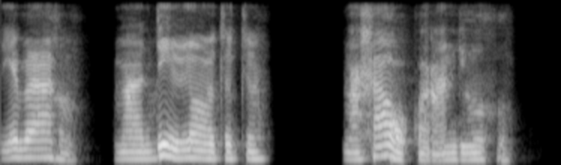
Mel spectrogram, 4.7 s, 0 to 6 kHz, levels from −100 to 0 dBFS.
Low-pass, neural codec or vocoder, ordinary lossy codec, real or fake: 5.4 kHz; codec, 32 kHz, 1.9 kbps, SNAC; none; fake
